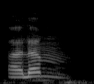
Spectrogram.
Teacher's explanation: ada gunah keluar dari hidung alam tapi sedikit tidak panjang dinamahkan dengan gunah yang e naqisah gunah yang kurang nanti akan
